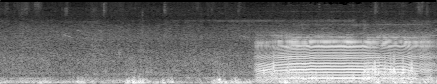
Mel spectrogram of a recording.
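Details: A farm cow being herded to the barn gives a long, loud, steady moo after a few seconds of low rumbling background noise.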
